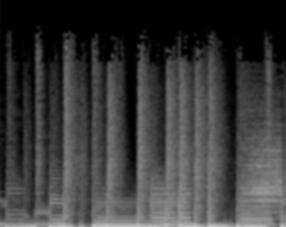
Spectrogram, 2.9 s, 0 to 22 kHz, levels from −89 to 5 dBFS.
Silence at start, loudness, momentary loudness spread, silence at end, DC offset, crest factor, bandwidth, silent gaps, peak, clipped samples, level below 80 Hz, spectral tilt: 0 s; -21 LUFS; 4 LU; 0 s; under 0.1%; 12 dB; 18.5 kHz; none; -8 dBFS; under 0.1%; -28 dBFS; -5.5 dB/octave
